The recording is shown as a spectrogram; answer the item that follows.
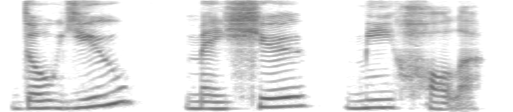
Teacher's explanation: We have an unstressed syllable followed by a stressed syllable, followed by an unstressed syllable, which is followed by a stressed syllable. And we see that again in me and holler. · So though is not a stressed word within the sentence. However, you is.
